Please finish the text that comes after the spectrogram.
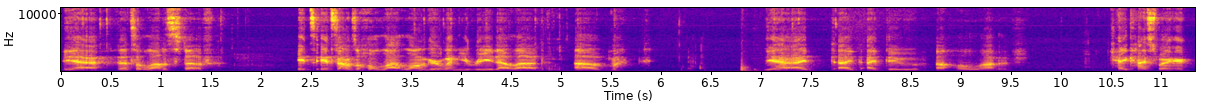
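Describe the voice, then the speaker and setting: A man chatting casually as a podcast guest, halting and repeating words as he explains things. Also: low-pitched, pushed and bright, low-quality recording. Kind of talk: casual chat.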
